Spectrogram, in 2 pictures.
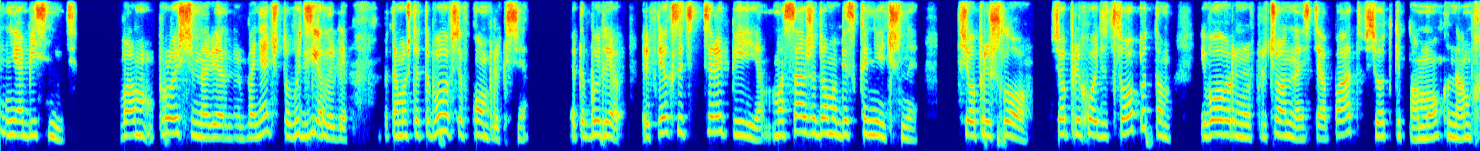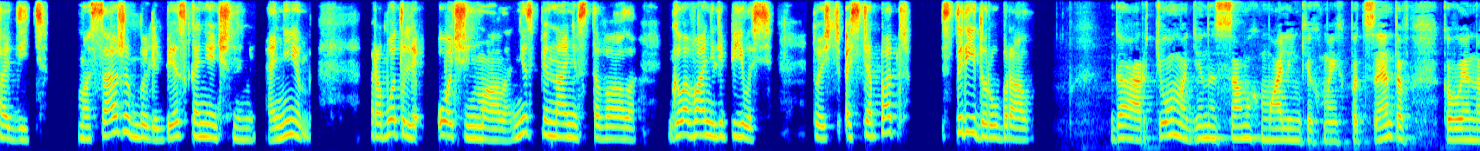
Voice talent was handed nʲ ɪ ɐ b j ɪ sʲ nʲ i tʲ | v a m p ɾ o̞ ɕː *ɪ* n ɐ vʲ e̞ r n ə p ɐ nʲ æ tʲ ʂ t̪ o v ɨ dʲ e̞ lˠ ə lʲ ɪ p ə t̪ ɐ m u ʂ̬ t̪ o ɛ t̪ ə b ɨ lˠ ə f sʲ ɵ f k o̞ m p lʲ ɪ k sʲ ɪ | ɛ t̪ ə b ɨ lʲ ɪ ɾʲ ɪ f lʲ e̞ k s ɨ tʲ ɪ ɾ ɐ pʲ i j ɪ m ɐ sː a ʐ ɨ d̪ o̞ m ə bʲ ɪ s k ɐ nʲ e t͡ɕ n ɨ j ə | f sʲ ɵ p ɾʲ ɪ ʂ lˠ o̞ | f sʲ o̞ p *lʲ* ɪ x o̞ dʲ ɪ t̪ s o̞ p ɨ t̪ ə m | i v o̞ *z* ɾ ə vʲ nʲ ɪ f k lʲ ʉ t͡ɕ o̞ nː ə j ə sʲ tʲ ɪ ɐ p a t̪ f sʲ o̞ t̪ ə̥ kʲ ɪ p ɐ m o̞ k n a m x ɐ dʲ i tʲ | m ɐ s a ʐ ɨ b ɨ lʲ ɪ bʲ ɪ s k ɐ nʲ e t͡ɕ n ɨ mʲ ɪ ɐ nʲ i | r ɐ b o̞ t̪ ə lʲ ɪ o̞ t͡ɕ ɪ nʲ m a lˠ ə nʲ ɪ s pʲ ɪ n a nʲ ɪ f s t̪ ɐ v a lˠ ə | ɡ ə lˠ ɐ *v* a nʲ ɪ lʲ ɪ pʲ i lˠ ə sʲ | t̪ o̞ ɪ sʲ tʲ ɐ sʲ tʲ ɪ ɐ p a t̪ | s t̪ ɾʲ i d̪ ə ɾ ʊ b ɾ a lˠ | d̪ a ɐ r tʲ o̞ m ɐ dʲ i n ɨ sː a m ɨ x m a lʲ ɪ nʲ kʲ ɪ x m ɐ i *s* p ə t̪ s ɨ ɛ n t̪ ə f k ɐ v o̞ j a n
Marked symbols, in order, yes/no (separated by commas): yes, no, no, yes, no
